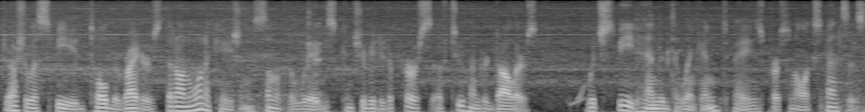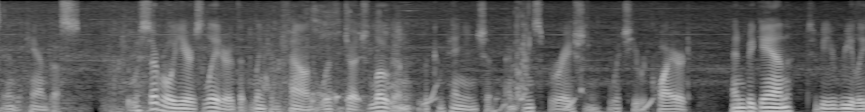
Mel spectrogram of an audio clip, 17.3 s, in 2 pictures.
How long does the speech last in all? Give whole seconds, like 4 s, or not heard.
17 s.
